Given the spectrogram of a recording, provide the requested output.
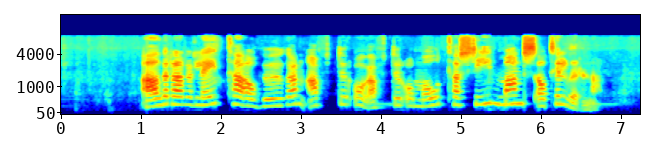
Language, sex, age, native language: Icelandic, female, 50-59, Icelandic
